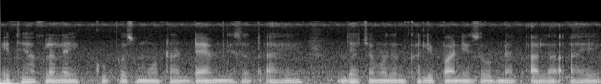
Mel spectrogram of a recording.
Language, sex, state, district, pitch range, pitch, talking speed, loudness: Marathi, male, Maharashtra, Aurangabad, 90-95 Hz, 95 Hz, 150 wpm, -18 LUFS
